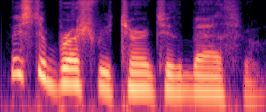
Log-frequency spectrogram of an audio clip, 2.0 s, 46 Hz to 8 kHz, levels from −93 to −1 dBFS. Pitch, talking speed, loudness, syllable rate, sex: 140 Hz, 180 wpm, -17 LUFS, 5.0 syllables/s, male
